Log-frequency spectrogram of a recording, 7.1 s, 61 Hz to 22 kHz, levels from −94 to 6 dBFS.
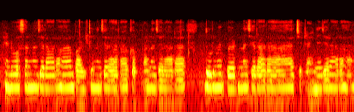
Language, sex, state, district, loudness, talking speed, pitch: Hindi, female, Chhattisgarh, Raipur, -20 LUFS, 235 wpm, 110 Hz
